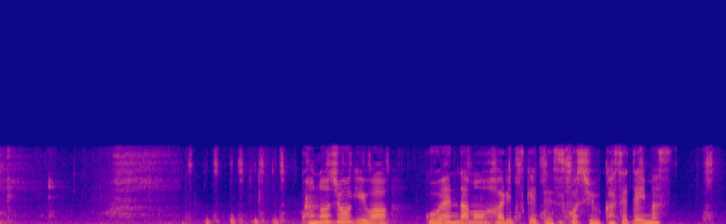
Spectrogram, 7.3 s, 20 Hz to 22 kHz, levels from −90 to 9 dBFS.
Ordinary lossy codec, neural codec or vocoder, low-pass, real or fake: none; none; none; real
